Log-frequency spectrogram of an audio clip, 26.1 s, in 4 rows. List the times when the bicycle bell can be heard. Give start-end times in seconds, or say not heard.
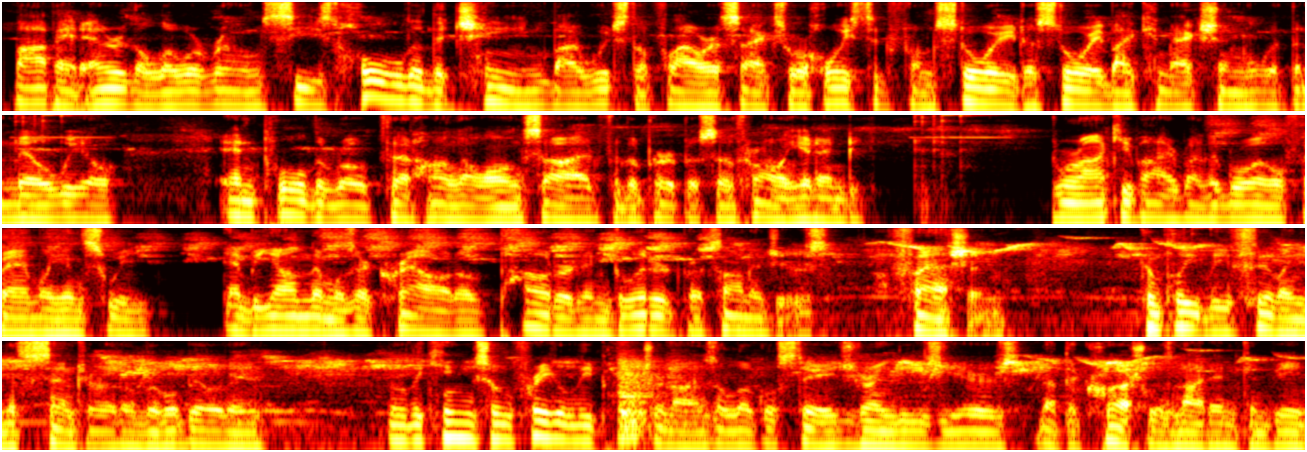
6.5-7.0, 11.1-11.6, 18.8-19.2.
